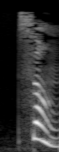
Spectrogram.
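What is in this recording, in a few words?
"seng" Mandarin Chinese, fourth tone, pinyin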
